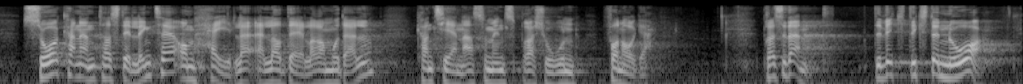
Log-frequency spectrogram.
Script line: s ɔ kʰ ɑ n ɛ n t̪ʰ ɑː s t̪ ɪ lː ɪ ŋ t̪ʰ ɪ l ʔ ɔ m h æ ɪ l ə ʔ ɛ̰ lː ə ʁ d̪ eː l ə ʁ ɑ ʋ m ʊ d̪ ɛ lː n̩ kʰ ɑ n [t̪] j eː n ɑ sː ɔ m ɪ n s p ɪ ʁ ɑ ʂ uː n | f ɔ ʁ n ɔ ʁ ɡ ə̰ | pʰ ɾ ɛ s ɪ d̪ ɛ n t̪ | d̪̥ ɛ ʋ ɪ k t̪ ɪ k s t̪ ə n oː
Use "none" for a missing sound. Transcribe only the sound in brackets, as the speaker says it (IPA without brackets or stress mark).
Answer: t̪ʰ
